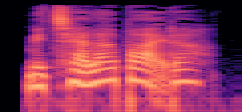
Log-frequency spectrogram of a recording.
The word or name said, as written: metalarbejder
